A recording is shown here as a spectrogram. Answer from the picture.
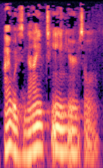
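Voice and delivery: low and very soft, almost under the breath; the pastor retells James's confession quietly, low and hushed; hushed retelling. Retold or imitated. Quiet confession.

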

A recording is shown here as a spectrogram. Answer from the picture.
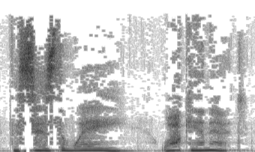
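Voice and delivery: softly voiced, quiet guidance; gentle guiding voice. Preacher voices God guiding us from behind, gently and quietly.

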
